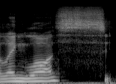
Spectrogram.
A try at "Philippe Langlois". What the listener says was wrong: Langlois, you don't have to pronounce the S, but close enough.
